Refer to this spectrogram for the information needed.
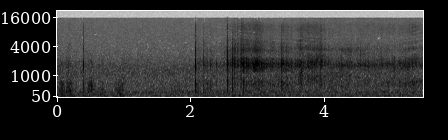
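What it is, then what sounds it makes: Paperback coloring book cover scratched with nails. Long nails scratch the glossy paper cover of a softcover coloring book. Faint scratching opens, then sharp ticks and a brighter, rasping scrape build up midway, with a steady scratchy tone around 2 kHz before it settles back to a quiet rustle.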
